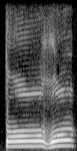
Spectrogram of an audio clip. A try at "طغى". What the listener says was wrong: تو غا نہیں، تو کو مت کھینچے، غین کو کھینچے. تو غا. تو غا.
